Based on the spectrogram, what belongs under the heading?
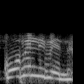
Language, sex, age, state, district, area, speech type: Bengali, female, 18-30, West Bengal, Malda, urban, conversation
